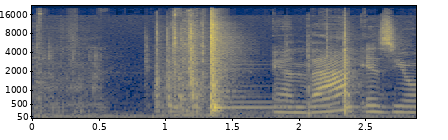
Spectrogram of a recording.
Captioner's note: machine clicks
